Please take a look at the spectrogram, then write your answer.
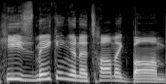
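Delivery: usual speaking voice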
